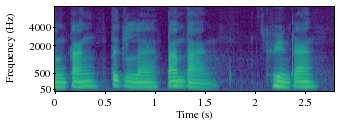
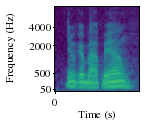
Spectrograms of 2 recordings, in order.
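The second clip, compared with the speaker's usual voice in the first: usual speaking voice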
